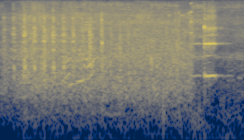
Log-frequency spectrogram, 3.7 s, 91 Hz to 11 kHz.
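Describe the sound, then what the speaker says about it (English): Tinkerbell, a large Roger Marsh design miniature railway locomotive at Halton Miniature Railway in 1993, makes rhythmic rattling and clanking for a few seconds, then gives a short sharp whistle toward the end. "Beautiful locomotive. Tinkerbell based on the Roger Marsh design. Quite a large locomotive and a really good passenger hauler."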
